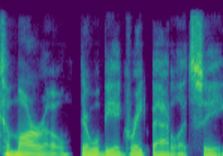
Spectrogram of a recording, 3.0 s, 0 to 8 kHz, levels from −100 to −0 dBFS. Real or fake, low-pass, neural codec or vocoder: fake; 7.2 kHz; autoencoder, 48 kHz, 128 numbers a frame, DAC-VAE, trained on Japanese speech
